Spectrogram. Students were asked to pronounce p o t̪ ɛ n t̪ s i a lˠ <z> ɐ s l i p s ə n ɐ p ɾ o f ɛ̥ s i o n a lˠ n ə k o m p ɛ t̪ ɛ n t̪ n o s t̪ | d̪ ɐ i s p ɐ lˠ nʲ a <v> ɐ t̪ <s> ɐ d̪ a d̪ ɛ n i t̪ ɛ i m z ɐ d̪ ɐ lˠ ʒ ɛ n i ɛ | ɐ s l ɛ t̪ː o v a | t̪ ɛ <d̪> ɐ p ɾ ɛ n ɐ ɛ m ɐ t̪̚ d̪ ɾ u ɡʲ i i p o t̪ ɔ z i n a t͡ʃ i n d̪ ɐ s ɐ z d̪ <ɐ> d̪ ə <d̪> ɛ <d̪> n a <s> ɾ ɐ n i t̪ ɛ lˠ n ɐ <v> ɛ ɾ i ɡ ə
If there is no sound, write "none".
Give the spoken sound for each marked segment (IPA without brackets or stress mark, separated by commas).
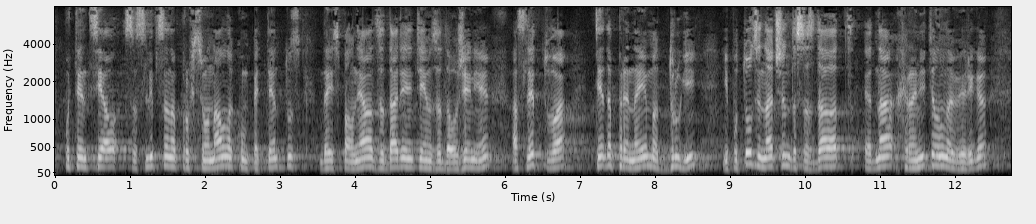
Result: s, v, z, d̪, a, t̪, d̪, x, v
